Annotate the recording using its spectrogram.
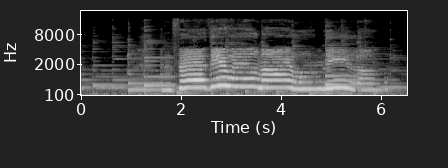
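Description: Acoustic guitar picked alone for about two seconds, then a woman's voice comes in over it, singing a long melodic phrase that fades out near the end.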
